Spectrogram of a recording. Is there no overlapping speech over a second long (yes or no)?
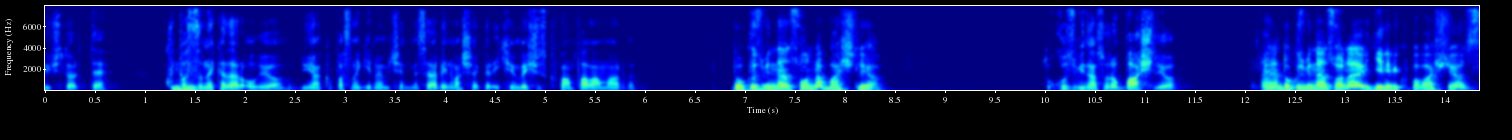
yes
